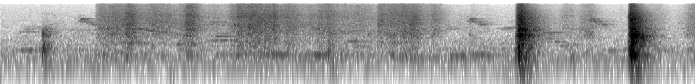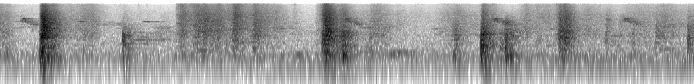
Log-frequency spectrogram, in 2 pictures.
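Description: Bagged ice cubes crunching underfoot as they are crushed, with stretches of crackling and plastic-bag rustle and a series of sharp cracks in the second half.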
